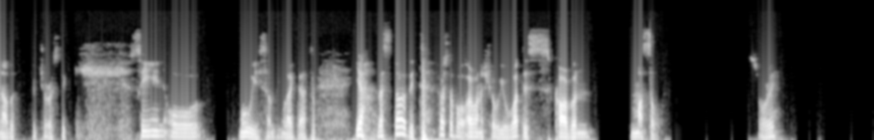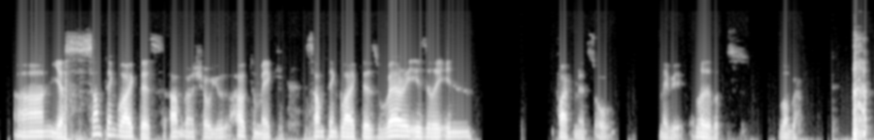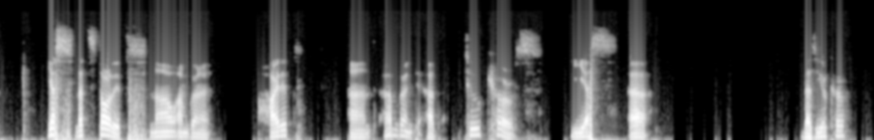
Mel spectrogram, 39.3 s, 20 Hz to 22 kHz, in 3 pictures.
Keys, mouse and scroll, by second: 4.7 click, 5.7 click, 7.2 click, 8.4-10.1 scroll down 12, 10.1-15.0 ctrl+middle drag, 15.0-15.6 scroll up 1, 15.6-20.0 shift+middle drag, 25.5-28.4 shift+middle drag, 30.4 click, 32.0-35.2 drag.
